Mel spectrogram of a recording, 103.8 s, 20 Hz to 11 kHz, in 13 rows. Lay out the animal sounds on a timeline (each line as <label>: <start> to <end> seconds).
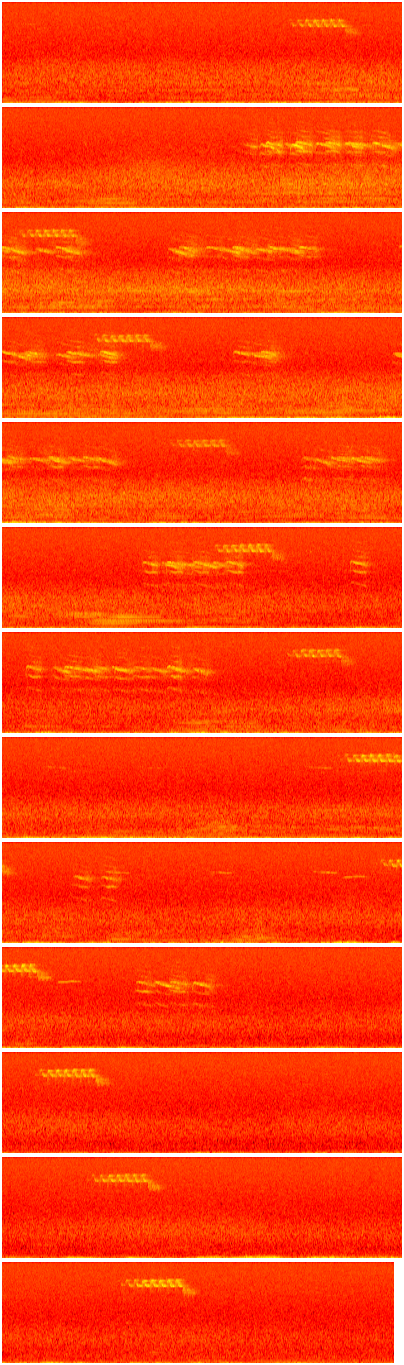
Yellow-rumped Warbler (Setophaga coronata): 5.7 to 7.2 seconds
Blue Jay (Cyanocitta cristata): 12.7 to 17.5 seconds
Yellow-rumped Warbler (Setophaga coronata): 16.3 to 17.7 seconds
Blue Jay (Cyanocitta cristata): 19.3 to 22.6 seconds
Blue Jay (Cyanocitta cristata): 23.9 to 26.4 seconds
Yellow-rumped Warbler (Setophaga coronata): 25.8 to 27.3 seconds
Blue Jay (Cyanocitta cristata): 28.5 to 29.7 seconds
Blue Jay (Cyanocitta cristata): 31.7 to 34.5 seconds
Yellow-rumped Warbler (Setophaga coronata): 35.3 to 36.7 seconds
Blue Jay (Cyanocitta cristata): 37.9 to 39.8 seconds
Blue Jay (Cyanocitta cristata): 42.7 to 45.0 seconds
Yellow-rumped Warbler (Setophaga coronata): 44.1 to 45.7 seconds
Blue Jay (Cyanocitta cristata): 46.9 to 47.5 seconds
Blue Jay (Cyanocitta cristata): 48.5 to 52.2 seconds
Yellow-rumped Warbler (Setophaga coronata): 53.6 to 55.1 seconds
Black-capped Chickadee (Poecile atricapillus): 56.7 to 57.3 seconds
Black-capped Chickadee (Poecile atricapillus): 61.8 to 62.7 seconds
Yellow-rumped Warbler (Setophaga coronata): 62.6 to 64.3 seconds
Blue Jay (Cyanocitta cristata): 65.3 to 66.5 seconds
Black-capped Chickadee (Poecile atricapillus): 68.1 to 68.7 seconds
Black-capped Chickadee (Poecile atricapillus): 70.1 to 71.4 seconds
Yellow-rumped Warbler (Setophaga coronata): 71.4 to 73.0 seconds
Black-capped Chickadee (Poecile atricapillus): 72.5 to 73.6 seconds
Blue Jay (Cyanocitta cristata): 74.6 to 76.4 seconds
Yellow-rumped Warbler (Setophaga coronata): 80.6 to 82.1 seconds
Yellow-rumped Warbler (Setophaga coronata): 89.7 to 91.2 seconds
Yellow-rumped Warbler (Setophaga coronata): 98.2 to 99.9 seconds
